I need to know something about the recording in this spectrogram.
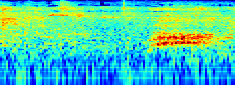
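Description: Busy gymnasium sounds: two dull, low thuds about a second apart, then a high voice calling out near the end over background chatter.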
